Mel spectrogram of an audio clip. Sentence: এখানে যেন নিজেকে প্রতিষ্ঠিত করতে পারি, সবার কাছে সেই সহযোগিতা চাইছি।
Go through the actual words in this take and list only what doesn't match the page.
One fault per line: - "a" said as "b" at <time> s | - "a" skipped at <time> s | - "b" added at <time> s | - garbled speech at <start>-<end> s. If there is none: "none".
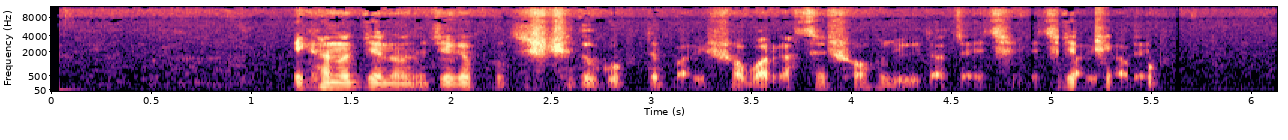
- "সেই" skipped at 3.8 s
- garbled speech at 4.9-5.6 s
